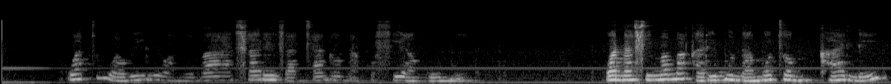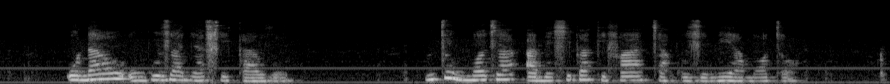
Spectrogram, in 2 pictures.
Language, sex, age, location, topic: Swahili, female, 36-49, Kisii, health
